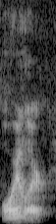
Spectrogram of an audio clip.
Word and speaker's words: Euler: to do okay so Euler notice it it's not said the same way that it's spelled it looks like Euler but I believe he was Swiss and so it's just pronounced a little bit different he also helped Pioneer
